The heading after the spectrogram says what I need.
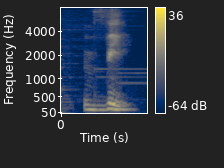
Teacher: same mouth shape as f but using your voice as well put your top teeth on your bottom lip and it is possible to extend this sound for as long as you like · it is possible to extend it like b now for v has the same mouth shape as f but using your voice as well put your top teeth on your bottom lip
